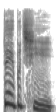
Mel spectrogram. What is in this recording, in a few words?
excuse me mandarin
